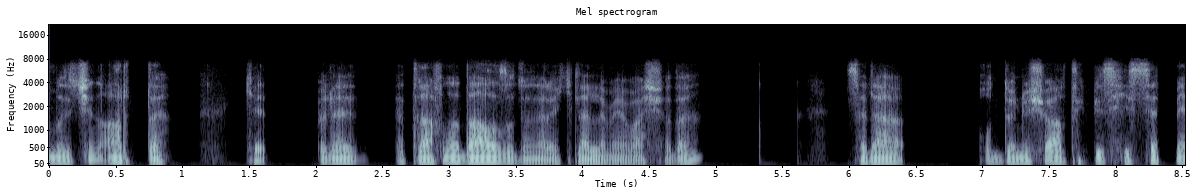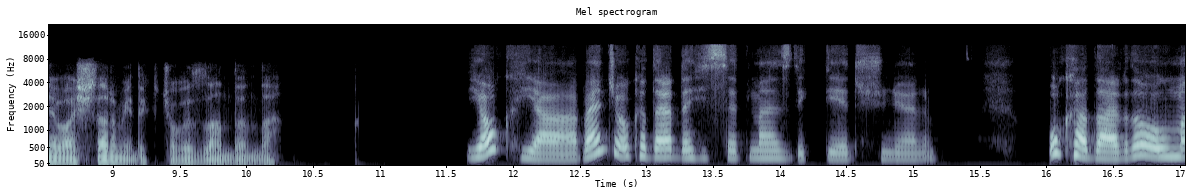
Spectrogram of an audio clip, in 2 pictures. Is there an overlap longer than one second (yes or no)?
no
